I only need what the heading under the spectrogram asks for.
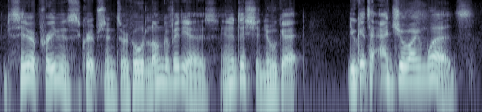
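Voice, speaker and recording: A man's voice: on the high side, animated, brisk. A man working as a paranormal investigator, chatting casually while trying out phone apps. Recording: clear background noise.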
